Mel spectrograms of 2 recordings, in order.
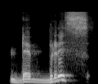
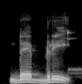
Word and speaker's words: debris: And when she said debris, it has to be pronounced debris. Okay, it is not Debris. pronounced as the S is silent.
